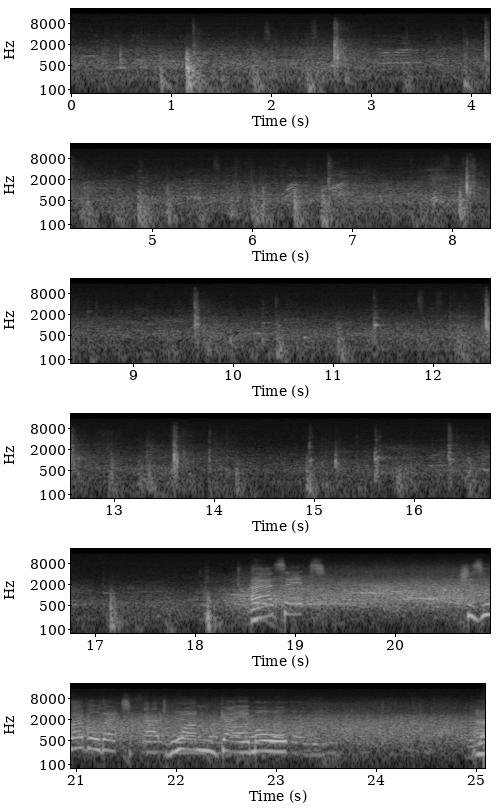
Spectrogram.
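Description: Badminton rally at game point: sharp racket strikes on the shuttlecock about once a second in a large indoor hall. About eighteen seconds in the rally ends and a crowd breaks into loud cheering and shouting as the game is won.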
